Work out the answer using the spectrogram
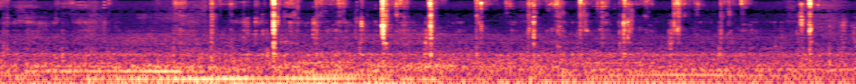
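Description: Close-up chewing and mouth sounds of someone eating a burger, with scattered sharp clicks, over a low steady hum that fades somewhat about halfway through.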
